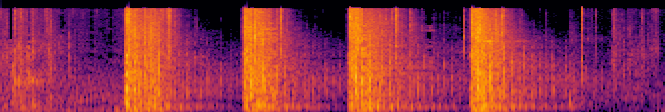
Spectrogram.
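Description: Four shotgun shots about two-thirds of a second apart, each a sharp crack with a short echoing tail.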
